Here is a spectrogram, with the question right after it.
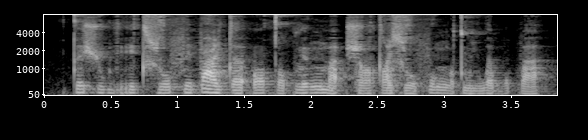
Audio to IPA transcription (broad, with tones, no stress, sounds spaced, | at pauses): t̪ ɘ˨˥ ʃ u˩˧˩ ɡ rʲ ɘ˧˩ t ɕ o˨˥ f e˨˥ p ʕ i˧˩ t ɐ˩˧˩ ʔ ɔ˧˩ t̪ ɔ˩˧ p lʲ ɔ˦ ŋ m a˩˧ ʔ ʃ ɔ˩˧˩ tˤ a˨˥ ɕ o˩˧ f o˦ ŋ ɔ˩˧ t w i˩˧ w ɐ˧˩ b ɔ˦ p a˩˧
